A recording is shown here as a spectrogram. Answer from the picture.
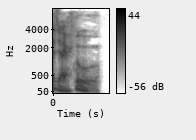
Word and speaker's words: YHWH: En todo caso sería el Dios Yod, G, Bat, G, o lo que sería Ye, H, W, H, que se cree se pronuncia Yahú.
